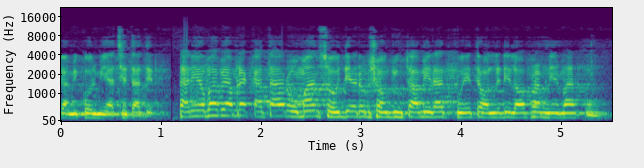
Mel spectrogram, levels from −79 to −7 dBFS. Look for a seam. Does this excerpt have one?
yes; 1 cut; at 1.0 s

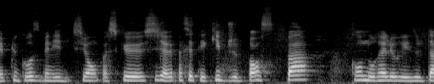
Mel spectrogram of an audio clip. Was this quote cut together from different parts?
no; 0 cuts

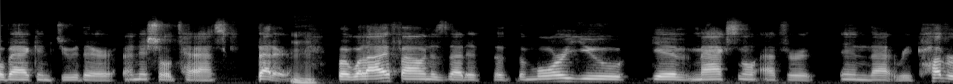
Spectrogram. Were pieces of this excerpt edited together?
yes; 1 cut; at 2.5 s

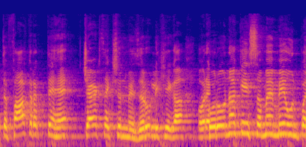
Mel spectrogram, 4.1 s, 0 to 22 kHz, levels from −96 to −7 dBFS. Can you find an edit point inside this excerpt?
yes; 1 cut; at 2.8 s

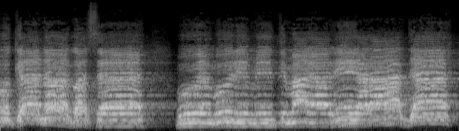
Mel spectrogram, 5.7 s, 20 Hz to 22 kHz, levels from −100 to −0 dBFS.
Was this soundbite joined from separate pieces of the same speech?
yes; 1 cut; at 1.7 s

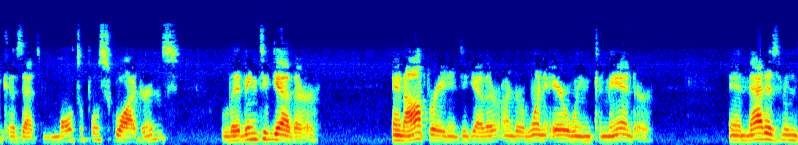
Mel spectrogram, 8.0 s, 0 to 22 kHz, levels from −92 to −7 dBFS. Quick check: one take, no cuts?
no; 1 cut; at 5.3 s

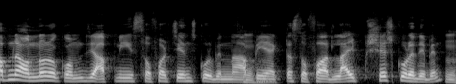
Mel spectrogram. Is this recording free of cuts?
yes; 0 cuts

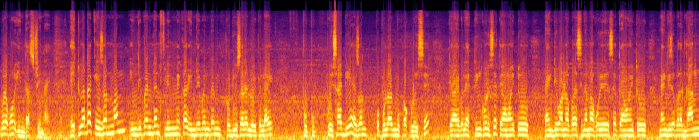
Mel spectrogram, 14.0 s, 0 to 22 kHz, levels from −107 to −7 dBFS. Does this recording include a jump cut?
no; 0 cuts

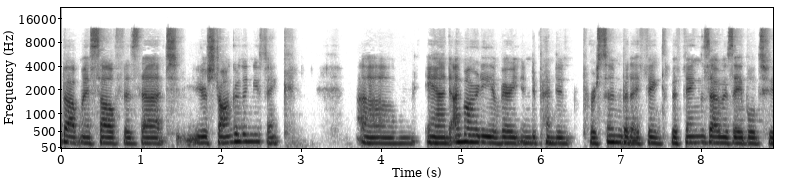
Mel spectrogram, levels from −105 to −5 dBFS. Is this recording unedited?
yes; 0 cuts

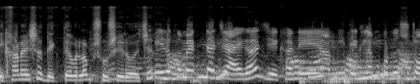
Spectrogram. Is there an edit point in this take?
yes; 1 cut; at 1.6 s

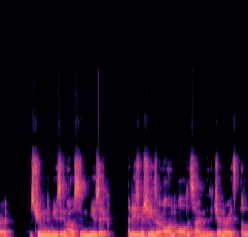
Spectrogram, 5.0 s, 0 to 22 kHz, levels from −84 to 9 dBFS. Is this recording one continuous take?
yes; 0 cuts

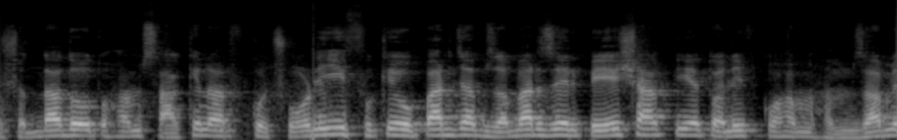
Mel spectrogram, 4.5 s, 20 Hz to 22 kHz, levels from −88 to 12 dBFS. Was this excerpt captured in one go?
no; 1 cut; at 1.6 s

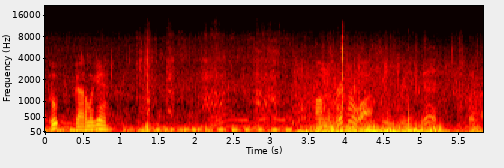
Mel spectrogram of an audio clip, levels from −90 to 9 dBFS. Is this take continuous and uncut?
no; 1 cut; at 3.3 s

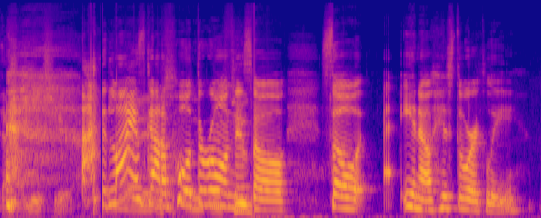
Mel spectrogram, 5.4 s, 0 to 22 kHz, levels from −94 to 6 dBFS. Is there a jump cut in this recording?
yes; 2 cuts; at 1.1 s, 2.5 s

